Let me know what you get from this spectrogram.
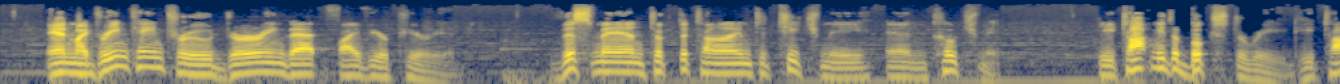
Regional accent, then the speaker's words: Idaho, United States; I grew up in Idaho, farm country. My father still lives on the old homestead where I grew up, southwestern Idaho.

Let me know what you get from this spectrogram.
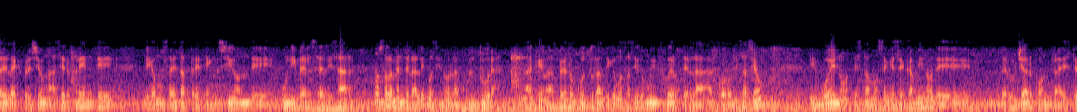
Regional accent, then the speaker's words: Cunurana Bajo, Puno, Peru; Yo soy originario de una comunidad campesina que se llama Cunurana Bajo. Esto corresponde al distrito de Santa Rosa, provincia de Melgar, departamento de Puno. Pero desde los 3 años de edad vivo en el Cusco, específicamente en el distrito de Sicuani.

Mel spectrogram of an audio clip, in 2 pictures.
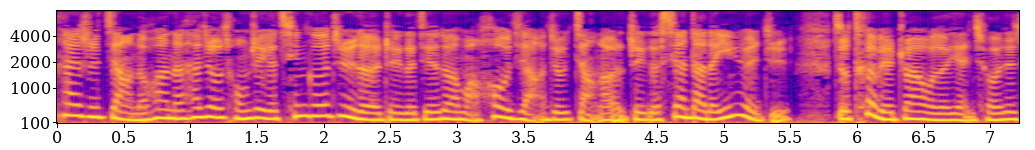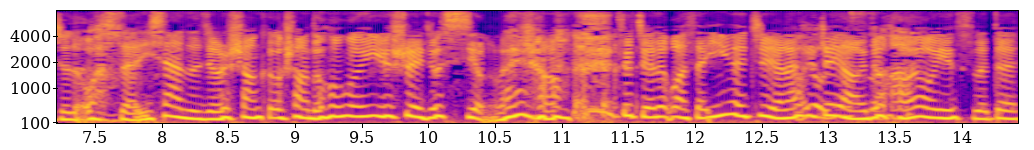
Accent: Zhejiang, China; 我爸是公务员，但是我妈妈是从商的。然后因为我是浙江人嘛，其实家里面的亲戚啊，这些从事这种商业的还挺多的。

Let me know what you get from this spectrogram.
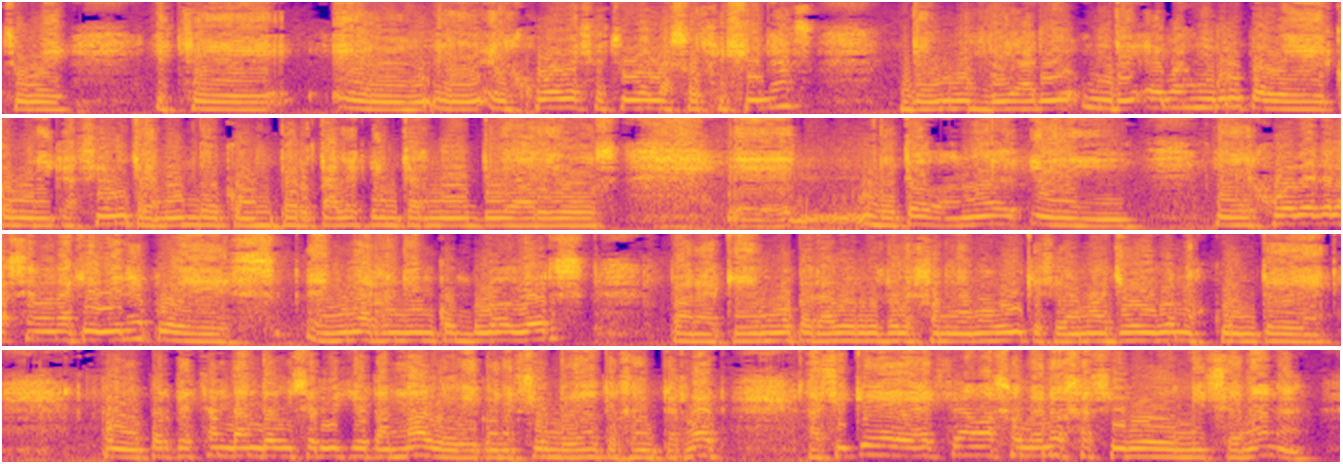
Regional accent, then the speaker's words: Spain; iba a echarme la siesta como buen español

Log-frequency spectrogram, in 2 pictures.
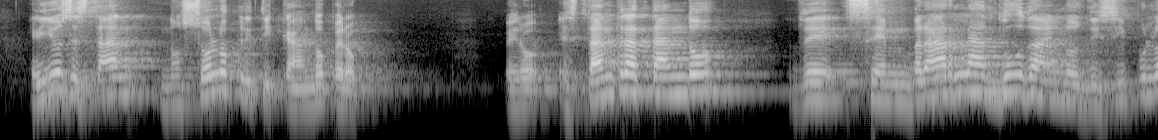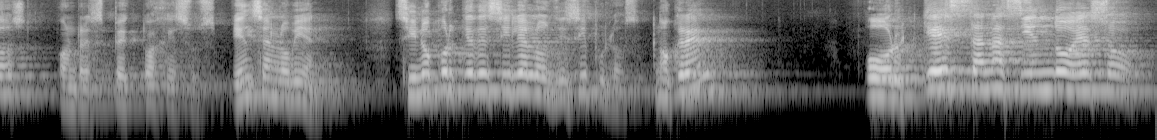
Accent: Guadalajara, Jalisco, Mexico; Yo ya sabía, porque yo soy de Guadalajara y empezaron ellos.

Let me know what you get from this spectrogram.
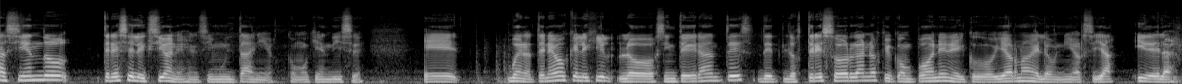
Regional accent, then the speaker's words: San José, Uruguay; yo que soy de San José, puedo votar en allá

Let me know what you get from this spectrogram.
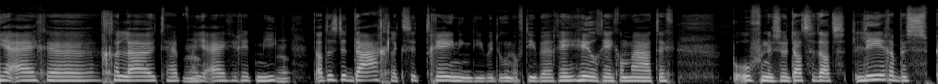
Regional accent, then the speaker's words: Maastricht, Limburg, Netherlands; Ik kom zelf uit Maastricht. En dat betekent niet dat ik nooit door mag laten klinken dat ik daar vandaan kom.

